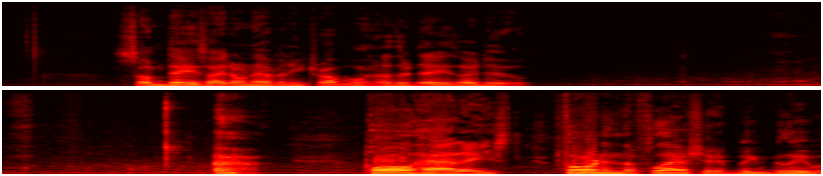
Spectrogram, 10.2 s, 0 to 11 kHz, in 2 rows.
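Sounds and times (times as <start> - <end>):
speech: 0.7 - 3.4, 7.4 - 10.2
faint throat sound: 6.2 - 7.0
person with a troubled throat coughing: 6.4 - 6.8.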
